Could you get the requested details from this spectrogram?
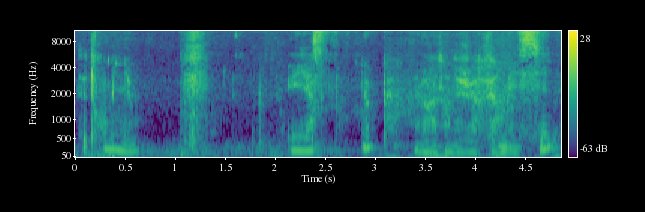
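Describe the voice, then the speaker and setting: A woman at a fairly quick pace, with very wide pitch swings and noticeable background noise. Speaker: vlogger and author. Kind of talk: casual vlog tour. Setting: holiday rental, indoors and garden. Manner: soft-spoken.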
